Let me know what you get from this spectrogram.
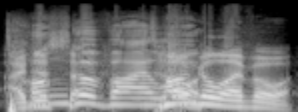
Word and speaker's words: Tagovailoa: Whenever I'm talking about, you know, Tagovailoa or however you say it, Tagovailoa. He spelled it out phonetically for you, and you still got it wrong.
